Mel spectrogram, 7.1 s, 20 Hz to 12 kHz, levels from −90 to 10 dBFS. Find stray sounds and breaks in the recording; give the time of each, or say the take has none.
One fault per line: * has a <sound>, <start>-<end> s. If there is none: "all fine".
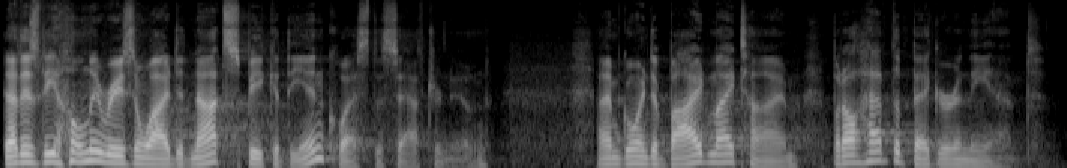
all fine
